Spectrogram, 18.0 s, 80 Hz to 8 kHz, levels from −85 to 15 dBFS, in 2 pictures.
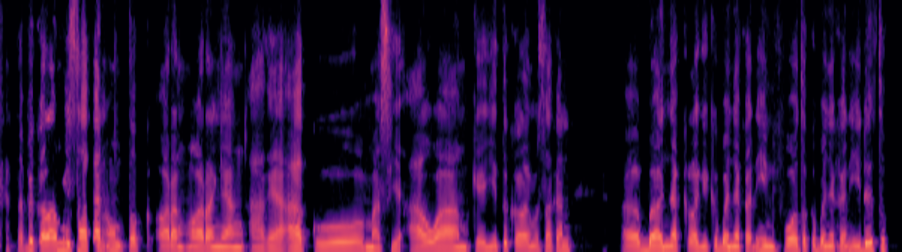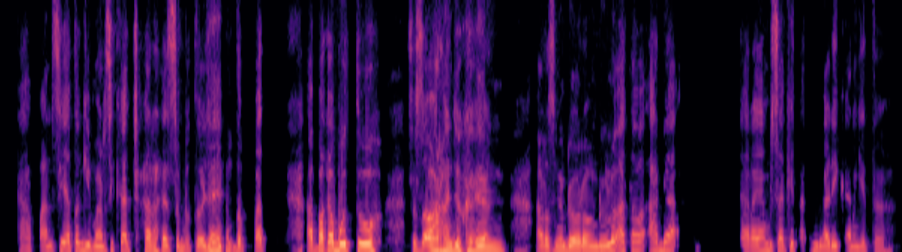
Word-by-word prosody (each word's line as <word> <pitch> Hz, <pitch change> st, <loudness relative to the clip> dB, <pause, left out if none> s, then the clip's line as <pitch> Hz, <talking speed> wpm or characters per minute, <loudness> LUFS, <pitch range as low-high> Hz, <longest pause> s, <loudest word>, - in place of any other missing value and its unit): Tapi 240 Hz, -, -3 dB
kalau 205 Hz, -1 st, +3 dB
misalkan 195 Hz, -2 st, -1 dB
untuk 180 Hz, 0 st, -6 dB
orang-orang 150 Hz, -2 st, -2 dB
yang, 145 Hz, -1 st, -1 dB
eee, 135 Hz, 0 st, -10 dB
kaya 135 Hz, -2 st, -3 dB
aku, 180 Hz, -4 st, -3 dB, 0.5 s
masih 135 Hz, -1 st, -4 dB
awam, 145 Hz, -1 st, -2 dB
kayak 145 Hz, -1 st, -7 dB
gitu -, -, -4 dB
kalau 160 Hz, -1 st, -4 dB
misalkan, 170 Hz, +1 st, -7 dB, 0.6 s
eee, 155 Hz, 0 st, -1 dB
banyak 155 Hz, 0 st, +1 dB
lagi 155 Hz, -2 st, -3 dB
kebanyakan 155 Hz, -1 st, -2 dB
info 165 Hz, +1 st, -1 dB
atau 170 Hz, -, -6 dB
kebanyakan 160 Hz, -1 st, -3 dB
ide 165 Hz, +6 st, +1 dB
tuh, 250 Hz, -, -8 dB, 0.3 s
kapan 150 Hz, -2 st, -10 dB
sih 220 Hz, -, -2 dB
atau 210 Hz, 0 st, -3 dB
gimana 165 Hz, -3 st, +1 dB
sih 215 Hz, -, -8 dB
Kak 215 Hz, -2 st, -3 dB
cara 180 Hz, -6 st, -1 dB
sebetulnya 170 Hz, +2 st, +1 dB
yang 185 Hz, -, -6 dB
tepat? 180 Hz, +1 st, -4 dB, 0.4 s
Apakah 210 Hz, +2 st, +5 dB
butuh 195 Hz, 0 st, +9 dB, 0.3 s
seseorang 190 Hz, -2 st, +6 dB
juga 160 Hz, -1 st, +5 dB
yang 170 Hz, 0 st, +7 dB, 0.4 s
harus 165 Hz, 0 st, -1 dB
ngedorong 160 Hz, -1 st, +4 dB
dulu, 170 Hz, +8 st, +4 dB
atau 225 Hz, -1 st, -3 dB
ada 215 Hz, +2 st, -3 dB, 0.7 s
cara 185 Hz, +1 st, -2 dB
yang 185 Hz, -, -4 dB
bisa 185 Hz, +1 st, -3 dB
kita 190 Hz, +1 st, -9 dB
kendalikan 170 Hz, -2 st, -4 dB
gitu? 135 Hz, -2 st, -11 dB
165 Hz, 165 wpm, -19 LUFS, 155-185 Hz, 0.7 s, butuh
